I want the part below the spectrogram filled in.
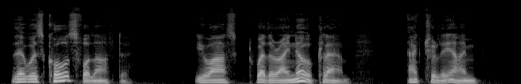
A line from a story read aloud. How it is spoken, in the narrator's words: said in a conciliatory tone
